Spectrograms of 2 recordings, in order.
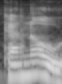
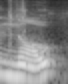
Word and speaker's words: know: Who do you know la k mira aquí en este caso es muda no tiene pronunciación mira no dices Canon No mira que no suena es acá por favor este Now es el verbo saber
